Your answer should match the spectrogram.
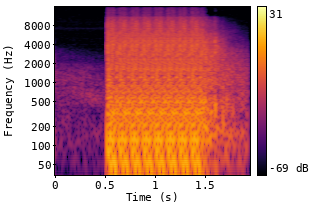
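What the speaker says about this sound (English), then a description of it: "Give me the gunshots for that one." Loud burst of rapid automatic gunfire played as a show sound effect, starting abruptly after a quiet half second and sustained to the end with a slight tail-off.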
